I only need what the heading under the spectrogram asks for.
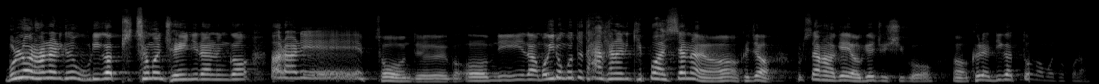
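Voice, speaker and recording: A man, a pastor, preaching a sermon in a church, animated and swinging between loud emphasis and hushed asides, acting out little prayer dialogues. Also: very high-pitched, moderate pace, creaky, few pauses. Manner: animated preaching, sudden drops to hushed tones. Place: church sanctuary.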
